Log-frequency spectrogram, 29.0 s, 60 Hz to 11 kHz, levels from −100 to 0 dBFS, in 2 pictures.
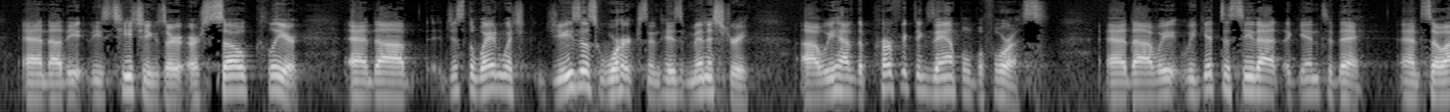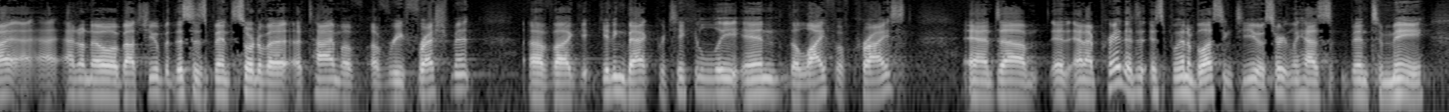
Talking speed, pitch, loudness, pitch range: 185 wpm, 140 Hz, -25 LUFS, 125-150 Hz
